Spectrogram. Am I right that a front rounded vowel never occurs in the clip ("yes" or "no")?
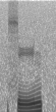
no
